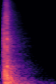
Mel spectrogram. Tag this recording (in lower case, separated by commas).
vehicle, motor vehicle (road), car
